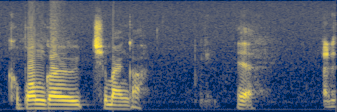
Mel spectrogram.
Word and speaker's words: Kabongo Tshimanga: us how did you say your full name Kabongo chimanga really yeah and it's obviously well known this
